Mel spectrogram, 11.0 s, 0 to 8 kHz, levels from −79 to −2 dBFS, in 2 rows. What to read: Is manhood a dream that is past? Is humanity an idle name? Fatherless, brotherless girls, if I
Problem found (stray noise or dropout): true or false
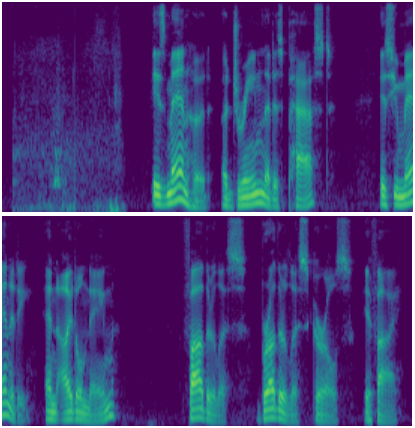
true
